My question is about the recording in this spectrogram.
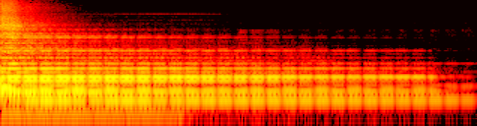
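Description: Final chord of a rock song: a cymbal crash at the start, then an electric guitar chord ringing out through a pulsing tremolo effect and slowly fading away. The lowest bass notes drop out about halfway through.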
